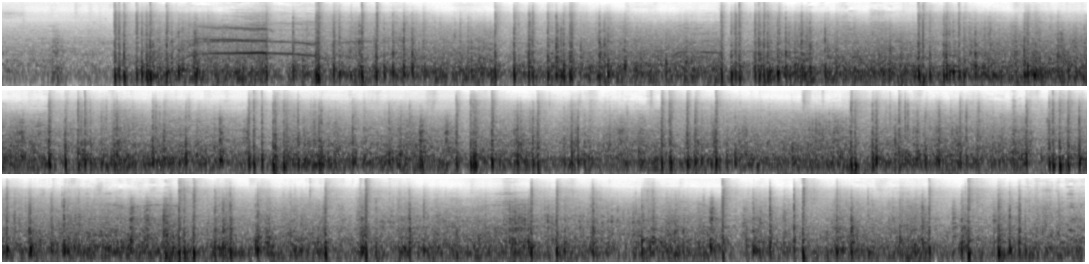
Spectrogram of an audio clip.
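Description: Large fireworks display, one burst after another: dense crackling and rapid bangs overlapping without a break. The sound jumps up suddenly about a second in, with people's voices underneath and a short rising-and-falling call about two seconds in.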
